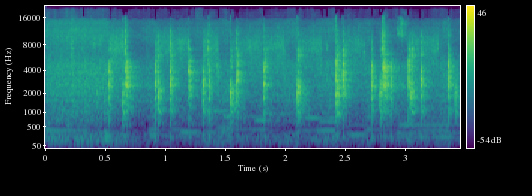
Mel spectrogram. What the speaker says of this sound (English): Let's start stirring this around a little bit.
